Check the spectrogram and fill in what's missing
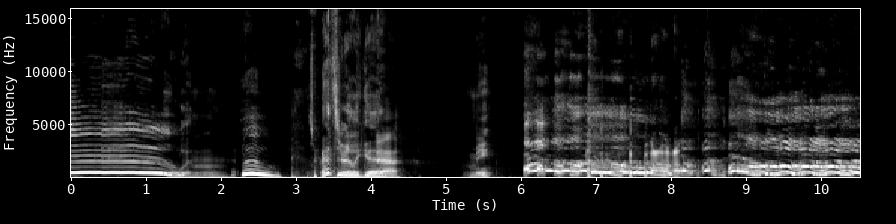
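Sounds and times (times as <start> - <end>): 
person imitating a wolf howl in a howling contest: 0.0 - 2.8, 6.0 - 10.5
speech: 2.2 - 4.5, 5.3 - 9.5
laughter: 6.7 - 9.4.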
